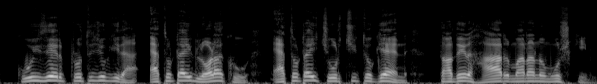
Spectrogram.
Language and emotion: Bengali, neutral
